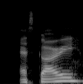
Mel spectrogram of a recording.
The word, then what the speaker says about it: Asghari: So yeah, Spencer responded to the pop star's engagement to longtime boyfriend Sam Asghari with some meaningful advice.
